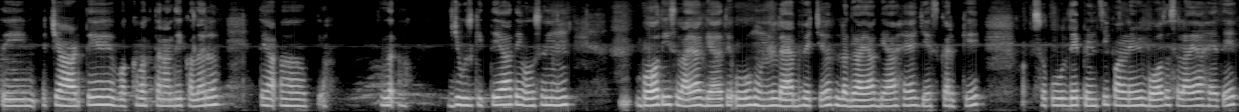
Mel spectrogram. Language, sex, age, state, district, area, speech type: Punjabi, female, 18-30, Punjab, Tarn Taran, rural, spontaneous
